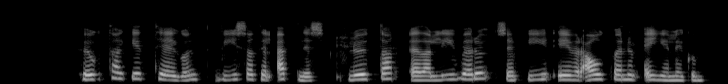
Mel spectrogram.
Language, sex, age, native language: Icelandic, female, 40-49, Icelandic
